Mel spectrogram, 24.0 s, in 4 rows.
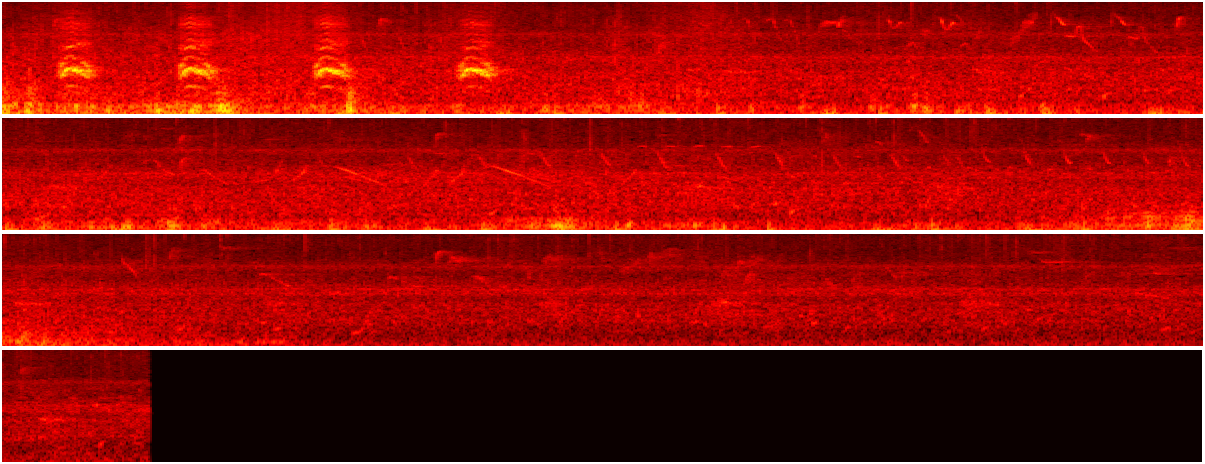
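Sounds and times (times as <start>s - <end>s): low rumbling: 0.0s - 13.6s
steady rain: 0.0s - 18.8s.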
